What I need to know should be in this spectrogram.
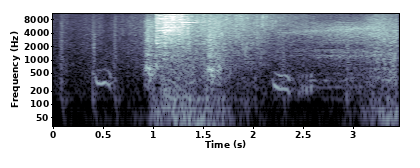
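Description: A fire spell bursts with a loud roar.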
